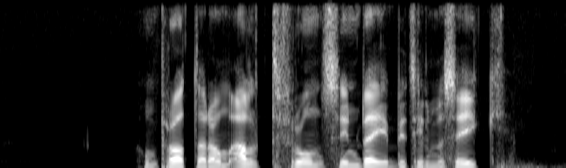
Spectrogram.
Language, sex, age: Swedish, male, 32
